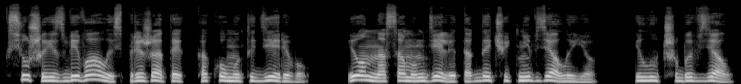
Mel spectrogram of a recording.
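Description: A woman narrating a romance novel in an even, matter-of-fact storytelling voice. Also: low voice, moderate pace, no echo, clean studio sound. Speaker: audiobook narrator. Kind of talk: scripted narration.

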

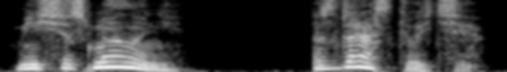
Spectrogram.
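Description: A man's voice: a little high, big pitch swings, moderate pace, a little mellow, slightly rough, no echo, clean studio sound, voice pushed up. A man voicing a determined young girl inventor who presses with eager questions.

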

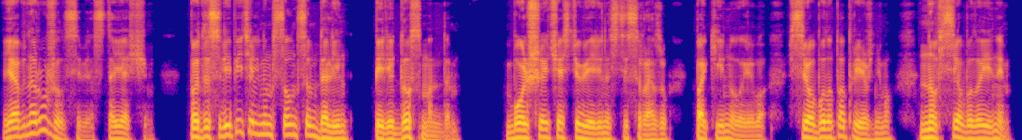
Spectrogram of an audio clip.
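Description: A man reading an audiobook as narrator in a measured, steady way. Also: fairly low pitch, no room sound, studio quality. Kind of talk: scripted narration.

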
